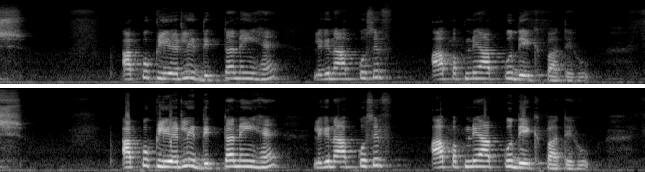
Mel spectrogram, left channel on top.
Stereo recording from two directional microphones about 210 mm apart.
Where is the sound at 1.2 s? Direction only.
35° right (ahead or behind).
